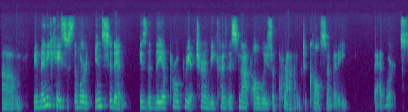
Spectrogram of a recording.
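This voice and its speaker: On a very clean recording with a silent background, a woman with a Hawaiian accent talks at medium pitch and a moderate pace with ordinary pitch variation. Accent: American, Hawaii-raised. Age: 70s. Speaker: peace activist. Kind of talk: personal testimony with slides.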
